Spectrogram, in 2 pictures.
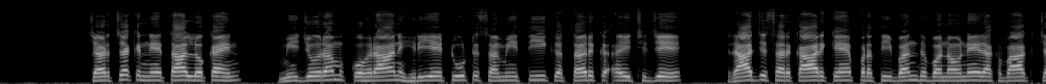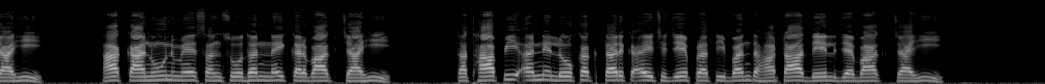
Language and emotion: Maithili, neutral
